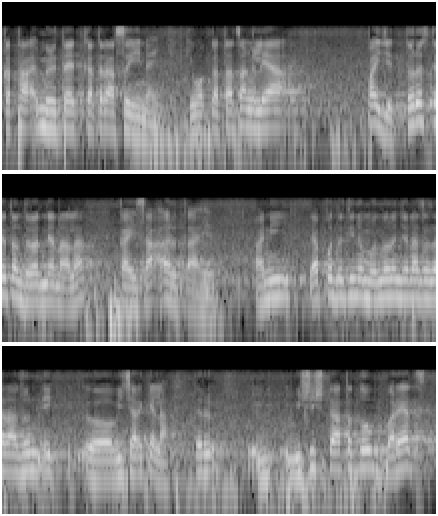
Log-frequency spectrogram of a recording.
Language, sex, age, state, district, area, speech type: Marathi, male, 30-45, Maharashtra, Satara, urban, spontaneous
